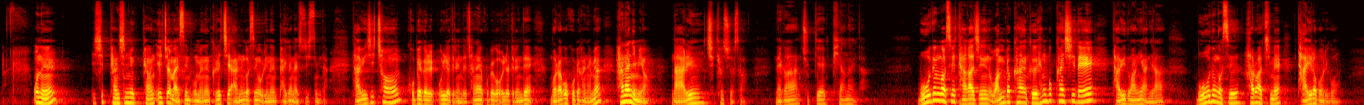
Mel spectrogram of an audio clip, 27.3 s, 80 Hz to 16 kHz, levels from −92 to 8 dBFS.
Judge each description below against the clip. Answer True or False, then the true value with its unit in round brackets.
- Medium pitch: False (125 Hz)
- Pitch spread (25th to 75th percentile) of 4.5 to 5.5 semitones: False (6.3 semitones)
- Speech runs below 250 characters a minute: False (270 characters per minute)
